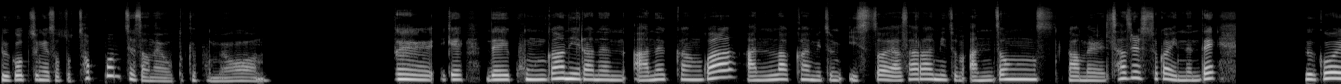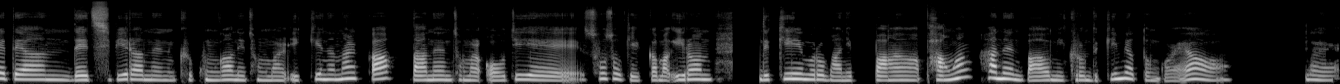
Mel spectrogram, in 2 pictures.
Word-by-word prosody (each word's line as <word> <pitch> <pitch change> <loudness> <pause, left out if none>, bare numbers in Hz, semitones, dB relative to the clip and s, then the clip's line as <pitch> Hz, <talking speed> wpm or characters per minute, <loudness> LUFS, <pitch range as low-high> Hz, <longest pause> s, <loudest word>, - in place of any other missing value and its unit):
그것 210 +1 0
중에서도 195 -6 -5
1 285 - -9
번째잖아요, 205 - -3
어떻게 150 +6 -13
보면. 165 +1 -9 1.2
네. 225 -4 +3
이게 220 +1 -2 0.2
내 220 0 +3
공간이라는 225 -2 +3
아늑함과 230 - +1
안락함이 215 +1 -1
좀 195 -1 -7
있어야 200 -1 -2
사람이 235 0 +1
좀 200 -2 -8
안정성 230 +5 +1 0.3
감을 185 -2 -3
찾을 280 +3 -1
수가 260 -2 -2
있는데 195 +6 0 0.9
그거에 265 +4 +4
대한 225 -4 +1
'내 205 +1 +3
집이라는 210 -1 -1
그 205 - -11
공간이 205 0 -1
정말 190 -3 -4
있기는 230 +4 +1
할까? 270 0 +3 0.2
나는 205 0 +2
정말 200 -2 -3
어디의 200 +3 -1
소속일까?' 215 -7 -3
막 190 -1 -2
이런 225 +2 +3 0.5
느낌으로 225 +1 +3
많이 185 -1 -3 0.2
방황 195 0 +1
방황하는 260 0 +4
마음이 190 +2 +1
그런 200 -1 -3
느낌이었던 245 +1 +1
거예요. 215 +4 -1 0.7
네. 210 -3 -3
215 Hz, 255 characters per minute, -21 LUFS, 195-235 Hz, 1.2 s, 그거에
